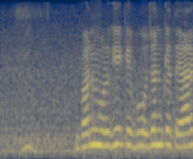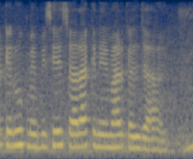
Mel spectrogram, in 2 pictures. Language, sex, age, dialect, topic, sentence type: Magahi, female, 31-35, Western, agriculture, statement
